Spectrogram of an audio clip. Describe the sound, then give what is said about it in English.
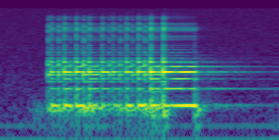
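A trill ornament played on a phone, bright tones rapidly alternating for about a second and a half before stopping abruptly. “oh my god, I hate this phone, I hate how gravity works. Alright, this is a trill,”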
